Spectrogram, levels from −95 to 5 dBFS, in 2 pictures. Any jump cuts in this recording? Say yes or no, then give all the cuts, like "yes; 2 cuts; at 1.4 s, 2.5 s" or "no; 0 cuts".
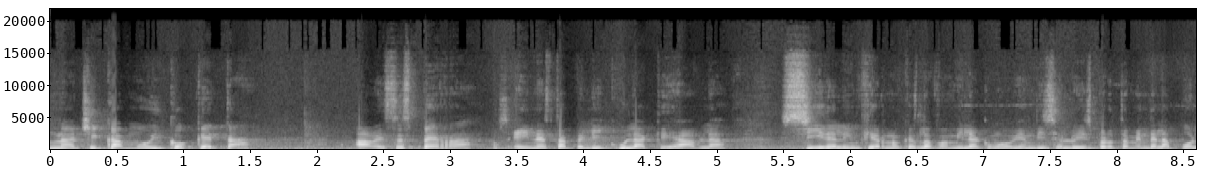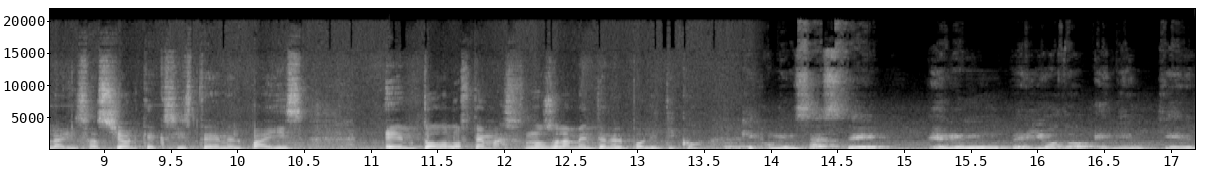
yes; 2 cuts; at 3.3 s, 13.8 s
